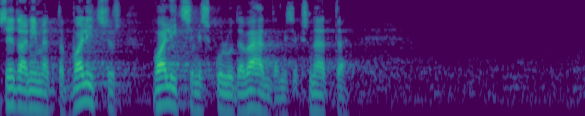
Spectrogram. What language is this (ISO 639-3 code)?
est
